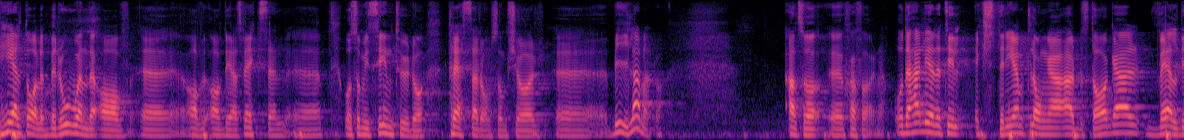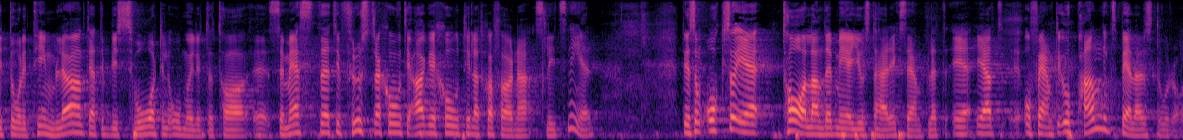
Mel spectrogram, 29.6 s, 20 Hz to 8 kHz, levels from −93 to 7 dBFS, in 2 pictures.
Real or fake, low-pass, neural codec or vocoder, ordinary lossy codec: real; none; none; none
